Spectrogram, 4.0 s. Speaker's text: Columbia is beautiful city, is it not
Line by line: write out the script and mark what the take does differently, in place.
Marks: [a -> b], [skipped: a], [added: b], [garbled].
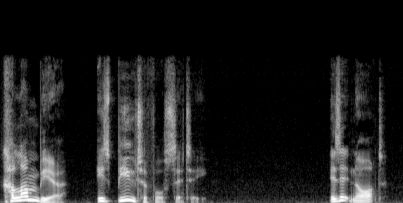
Columbia is beautiful city, is it not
